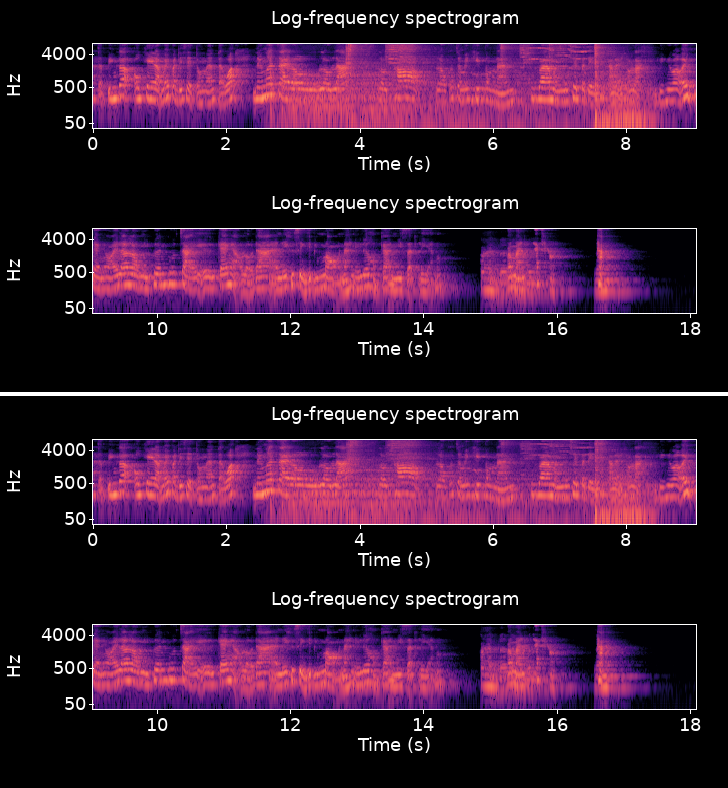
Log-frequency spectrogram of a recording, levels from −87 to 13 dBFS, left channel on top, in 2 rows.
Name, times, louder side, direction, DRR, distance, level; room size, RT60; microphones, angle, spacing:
voice 1, 0.0-3.9 4.3-14.3 15.3-16.0 16.6-16.7, left 1 dB, 5° left, 4 dB, 0.5 m, -22 dB
Slam / Knock, 2.6-8.4, left 2 dB, 80° left, 1.9 m, -28 dB
voice 2, 14.9-15.7 16.6-16.7, equal, 60° right, 0 dB, 4.1 m, -28 dB
17.5 x 13.0 x 2.2 m, 0.77 s
head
